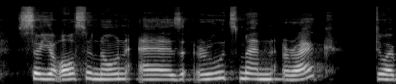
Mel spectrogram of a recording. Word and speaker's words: Rootsman Rak: So you're also known as Rootsman Rak. Do I pronounce it correctly?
